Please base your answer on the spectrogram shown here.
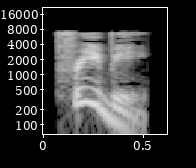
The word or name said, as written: freebie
